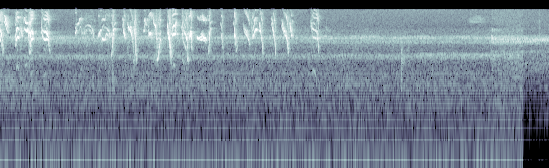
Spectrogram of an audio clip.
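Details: Bay-headed tanager singing a fast run of high, thin chips and short slurred notes for about three seconds. The notes then fade to a few scattered faint ticks over a quiet background.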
